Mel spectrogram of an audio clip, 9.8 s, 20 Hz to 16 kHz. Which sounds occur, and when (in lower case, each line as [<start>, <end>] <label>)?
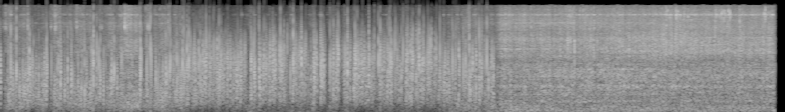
[0.00, 6.19] wind noise (microphone)
[0.00, 9.69] bicycle
[0.00, 9.69] wind
[7.12, 7.23] tick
